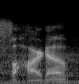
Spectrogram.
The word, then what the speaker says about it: Fajardo: so it's a complete it's a completely soft J it's not just like a slur J it's Fajardo so he's a fuc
